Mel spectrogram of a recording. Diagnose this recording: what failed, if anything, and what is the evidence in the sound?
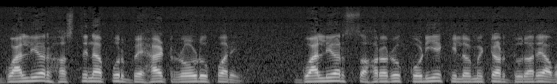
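Nothing failed in this recording; the only thing under the speech is the room's own background noise, sitting about 24 dB below it.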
